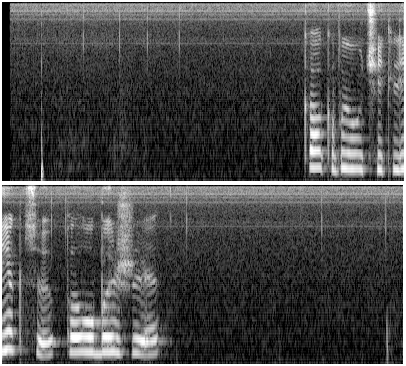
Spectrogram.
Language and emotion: Russian, sad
